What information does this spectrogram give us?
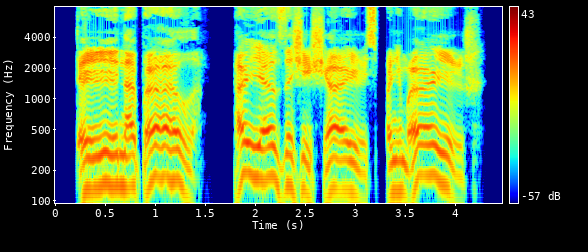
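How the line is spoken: Growling. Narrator (Russian): рычал Нургал

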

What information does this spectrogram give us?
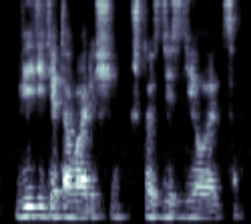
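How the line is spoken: Plain. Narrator (Russian): спросил политрук

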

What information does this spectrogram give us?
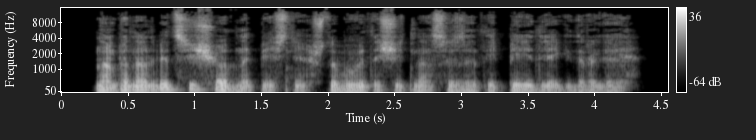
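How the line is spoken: Muttering. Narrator (Russian): пробормотал Ваймс

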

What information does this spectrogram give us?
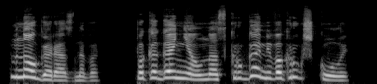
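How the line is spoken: Sighing. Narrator (Russian): вздохнула я

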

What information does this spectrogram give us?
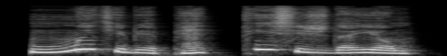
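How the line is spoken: Young woman's shriek. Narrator (Russian): взвизгнула молодая

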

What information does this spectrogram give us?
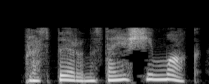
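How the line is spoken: Excited whisper. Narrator (Russian): взволнованно прошептала Коломбина

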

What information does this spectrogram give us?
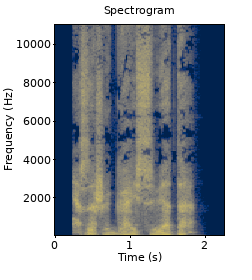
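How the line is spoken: Whispered request. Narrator (Russian): шепотом попросил Сергей

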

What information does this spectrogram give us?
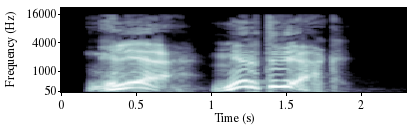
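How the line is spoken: Rough, hoarse voice. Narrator (Russian): Голос был грубый, с хрипотцой

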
